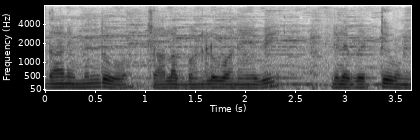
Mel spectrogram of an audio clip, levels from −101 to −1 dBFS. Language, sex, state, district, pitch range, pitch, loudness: Telugu, male, Andhra Pradesh, Sri Satya Sai, 110-125 Hz, 115 Hz, -16 LUFS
